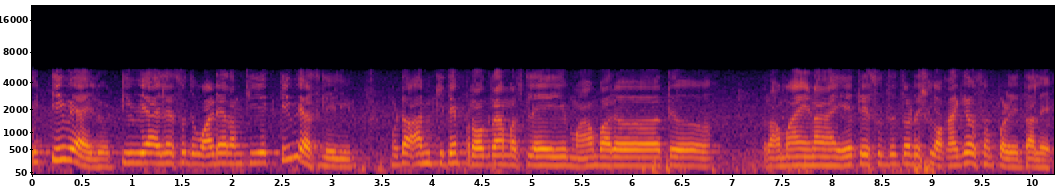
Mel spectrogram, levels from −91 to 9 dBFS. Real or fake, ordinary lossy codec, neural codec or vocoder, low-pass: real; none; none; 5.4 kHz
